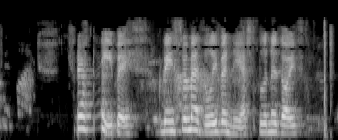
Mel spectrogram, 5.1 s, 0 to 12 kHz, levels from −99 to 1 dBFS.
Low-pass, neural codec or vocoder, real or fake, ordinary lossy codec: 7.2 kHz; none; real; MP3, 32 kbps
